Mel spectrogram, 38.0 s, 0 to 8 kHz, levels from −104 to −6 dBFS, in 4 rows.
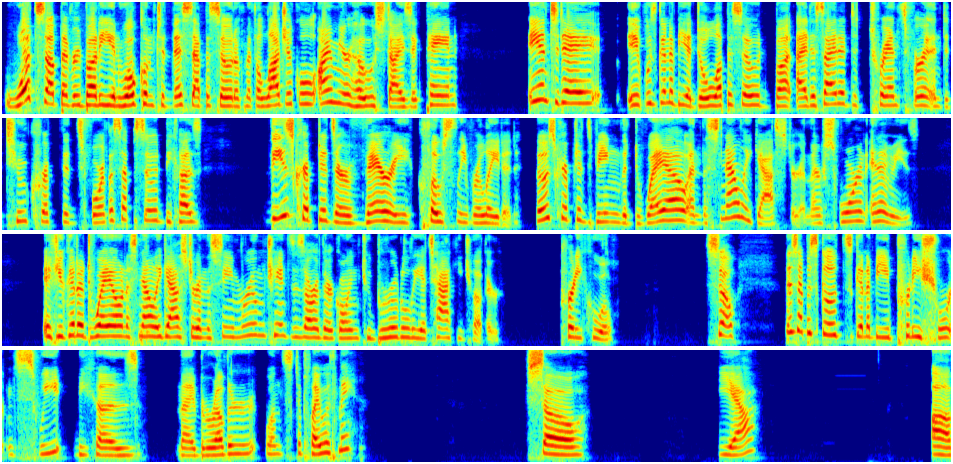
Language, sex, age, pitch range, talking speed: English, female, 10-29, 220-280 Hz, 155 wpm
